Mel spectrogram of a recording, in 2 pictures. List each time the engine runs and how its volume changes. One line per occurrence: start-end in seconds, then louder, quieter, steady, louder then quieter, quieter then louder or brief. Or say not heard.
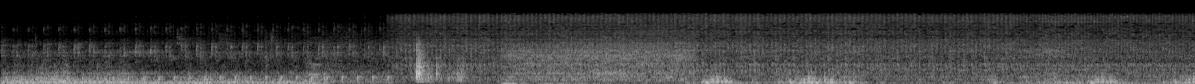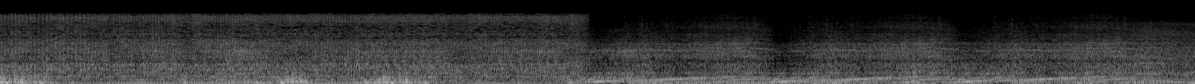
0.0-23.8 steady.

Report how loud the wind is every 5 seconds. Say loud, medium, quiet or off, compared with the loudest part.
loud, loud, medium, medium, quiet.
